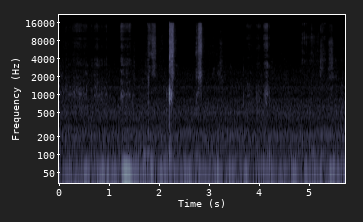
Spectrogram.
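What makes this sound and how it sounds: A wooden coloured pencil scratches across the paper page of an open paperback colouring book with butterfly outlines, making colouring strokes while the other hand flattens the pages. Soft, bright scratchy strokes come in irregular bursts, with four louder scrapes standing out over a quiet, low rustle.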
